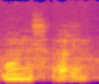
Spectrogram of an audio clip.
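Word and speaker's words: unser: Uh, well, that's uh, unsa, right? But uh, the way I pronounce it, you can't really tell that there's a r. So how do you spell that pronoun? It's u n s e r, right?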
